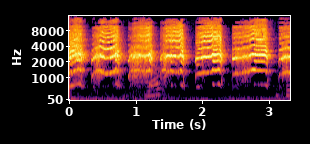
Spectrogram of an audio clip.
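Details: Three Peregrine Falcon chicks, all female, just past three weeks old, screeching when lifted from a rooftop nest box in Jersey City for banding; harsh, loud, harmonic screams repeated in bursts roughly twice a second, faint human voices behind.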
